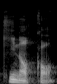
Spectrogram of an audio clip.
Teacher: In this case, it becomes a compound, and even though technically ki would be accented, and so with the following no would become unaccented technically, but here it becomes a compound already as is, and so the accent is actually on the first syllable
